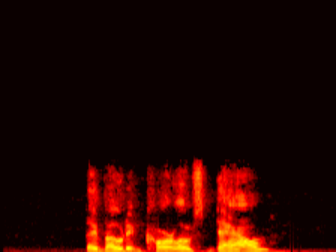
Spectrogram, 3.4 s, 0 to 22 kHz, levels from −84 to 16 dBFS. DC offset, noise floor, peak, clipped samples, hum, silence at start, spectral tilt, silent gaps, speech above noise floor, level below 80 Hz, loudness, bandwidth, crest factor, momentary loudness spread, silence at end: under 0.1%; -68 dBFS; 0 dBFS; under 0.1%; none; 0.85 s; -5 dB/octave; none; 53 dB; -60 dBFS; -16 LUFS; 8.2 kHz; 18 dB; 7 LU; 0.7 s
